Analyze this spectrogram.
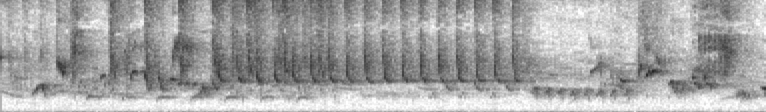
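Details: Common nightingale song built from quick repeated staccato notes running for about three seconds, followed by twisting chirps and slurred whistles, loud and close.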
